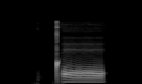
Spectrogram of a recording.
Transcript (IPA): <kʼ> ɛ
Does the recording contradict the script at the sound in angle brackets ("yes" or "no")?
yes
